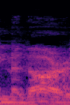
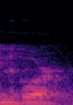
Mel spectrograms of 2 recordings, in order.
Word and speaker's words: Nagar: well I Bengali because it wouldn't be nagar it would be nagor okay yeah there's more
